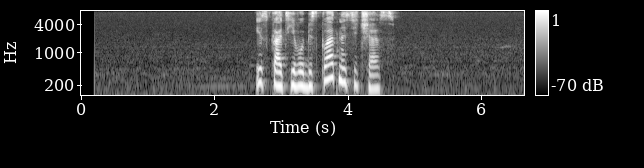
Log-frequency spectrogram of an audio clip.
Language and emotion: Russian, neutral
